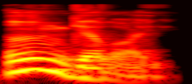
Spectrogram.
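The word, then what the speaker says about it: ἄγγελοι: Ela começa por vogal. Se começa por vogal, recebe um espírito. Neste caso, é um espírito brando. Então, eu não modifico a pronúncia do alfa. E, ao lado do espírito brando, tem um acento agudo. Então, angeloi.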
